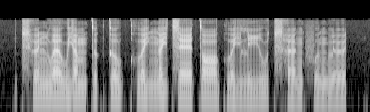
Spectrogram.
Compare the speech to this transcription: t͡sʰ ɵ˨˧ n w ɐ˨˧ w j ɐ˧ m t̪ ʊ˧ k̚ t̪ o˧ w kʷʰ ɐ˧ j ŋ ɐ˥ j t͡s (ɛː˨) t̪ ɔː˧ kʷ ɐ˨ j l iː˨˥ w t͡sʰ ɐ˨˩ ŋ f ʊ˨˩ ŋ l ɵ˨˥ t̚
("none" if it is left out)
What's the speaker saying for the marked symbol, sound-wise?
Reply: ɛː˨˥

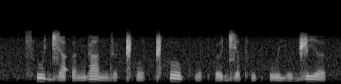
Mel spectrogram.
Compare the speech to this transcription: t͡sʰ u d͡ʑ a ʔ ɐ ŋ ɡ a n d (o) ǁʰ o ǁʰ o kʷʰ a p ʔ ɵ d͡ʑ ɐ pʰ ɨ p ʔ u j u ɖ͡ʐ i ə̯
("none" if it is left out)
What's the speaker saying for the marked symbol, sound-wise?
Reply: ɵ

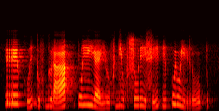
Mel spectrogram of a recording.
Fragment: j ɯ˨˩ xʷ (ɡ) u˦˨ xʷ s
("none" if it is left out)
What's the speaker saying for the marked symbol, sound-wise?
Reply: dʲ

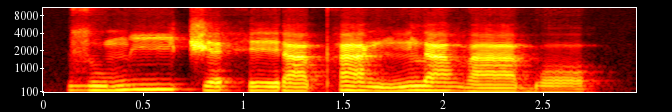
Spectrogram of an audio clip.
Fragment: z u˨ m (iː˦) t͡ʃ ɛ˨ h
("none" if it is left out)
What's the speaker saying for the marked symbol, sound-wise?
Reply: iː˦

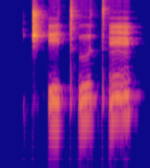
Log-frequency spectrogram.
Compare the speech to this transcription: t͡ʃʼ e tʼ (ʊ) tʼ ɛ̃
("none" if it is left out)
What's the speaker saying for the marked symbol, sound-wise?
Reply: ʊ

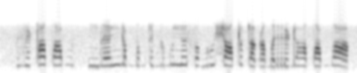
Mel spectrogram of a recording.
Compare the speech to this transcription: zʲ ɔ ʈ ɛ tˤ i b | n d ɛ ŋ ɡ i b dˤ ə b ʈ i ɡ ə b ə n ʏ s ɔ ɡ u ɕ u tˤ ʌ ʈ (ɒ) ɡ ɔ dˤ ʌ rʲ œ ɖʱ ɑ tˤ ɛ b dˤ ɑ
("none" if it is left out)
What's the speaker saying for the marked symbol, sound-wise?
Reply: ʌ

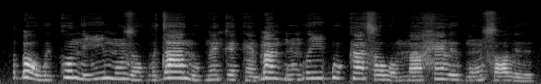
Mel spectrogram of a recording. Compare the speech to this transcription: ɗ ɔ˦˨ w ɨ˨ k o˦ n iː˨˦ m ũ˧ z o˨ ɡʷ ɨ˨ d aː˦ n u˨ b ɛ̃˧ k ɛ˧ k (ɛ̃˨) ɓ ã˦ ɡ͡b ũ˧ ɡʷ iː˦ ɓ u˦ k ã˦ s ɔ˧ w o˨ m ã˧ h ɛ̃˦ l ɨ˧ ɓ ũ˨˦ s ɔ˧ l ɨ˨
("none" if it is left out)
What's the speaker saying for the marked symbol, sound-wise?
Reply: ɛ̃˨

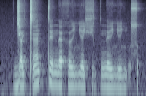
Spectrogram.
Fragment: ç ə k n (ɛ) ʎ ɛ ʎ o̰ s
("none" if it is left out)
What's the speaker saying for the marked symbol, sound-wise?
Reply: e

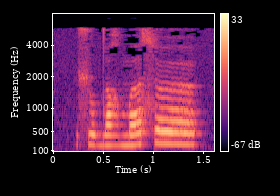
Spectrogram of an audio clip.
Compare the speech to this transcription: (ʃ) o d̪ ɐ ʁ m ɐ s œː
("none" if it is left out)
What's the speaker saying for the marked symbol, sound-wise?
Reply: ʃ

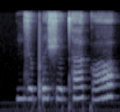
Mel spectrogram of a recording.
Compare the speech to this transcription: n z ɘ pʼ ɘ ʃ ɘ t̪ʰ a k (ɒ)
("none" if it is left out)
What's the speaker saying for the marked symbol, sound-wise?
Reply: ɒ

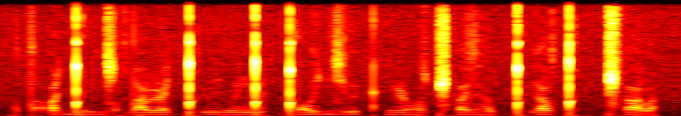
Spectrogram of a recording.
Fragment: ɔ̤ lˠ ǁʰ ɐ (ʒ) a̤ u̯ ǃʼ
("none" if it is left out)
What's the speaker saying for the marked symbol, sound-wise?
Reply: z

